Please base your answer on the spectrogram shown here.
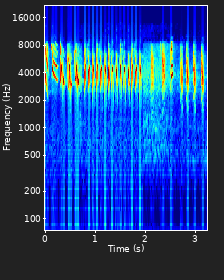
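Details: A Black siskin, recorded as a master song for training songbirds, sings a long, fast, high, twittering trill of buzzy repeated notes, about eight per second, briefly breaking off before resuming.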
